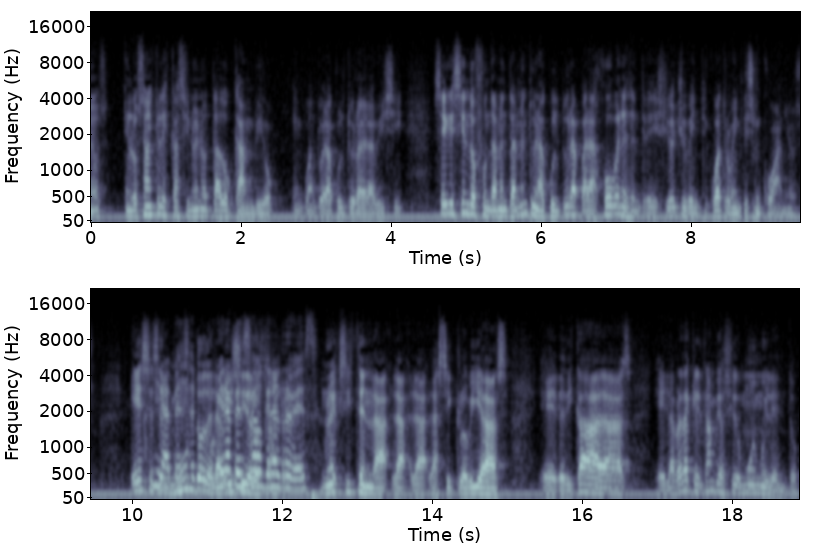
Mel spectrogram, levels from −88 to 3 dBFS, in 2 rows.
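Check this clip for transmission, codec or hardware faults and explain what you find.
Two transmission faults are audible, both from lost packets that the receiver patched over.

Short concealed packet loss occurs at 8.15, 8.68, 8.84, 8.91 and 14.68 s. Each time about 20 ms failed to arrive, and the decoder extended the preceding sound before blending back. The result is a brief smear or wobble.

Repeated packet loss (robotic sound) runs from 15.14 to 15.70 s. Four gaps fall close together, the longest 41 ms, with about 100 ms missing in all. Roughly a fifth of the stretch is concealed. Because each patch is followed by another, the sound turns choppy rather than showing one brief blip.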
